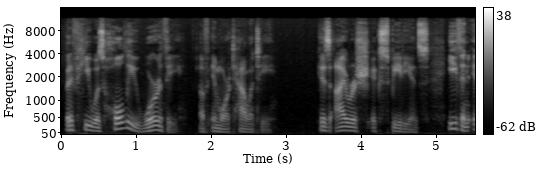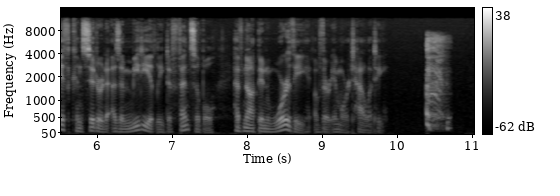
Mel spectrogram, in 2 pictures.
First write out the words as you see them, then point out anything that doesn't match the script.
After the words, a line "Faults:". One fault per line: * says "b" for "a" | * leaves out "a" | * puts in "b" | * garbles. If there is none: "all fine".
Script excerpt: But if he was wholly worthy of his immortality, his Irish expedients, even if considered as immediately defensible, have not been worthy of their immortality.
But if he was wholly worthy of immortality, his Irish expedients, even if considered as immediately defensible, have not been worthy of their immortality.
Faults:
* leaves out "his"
